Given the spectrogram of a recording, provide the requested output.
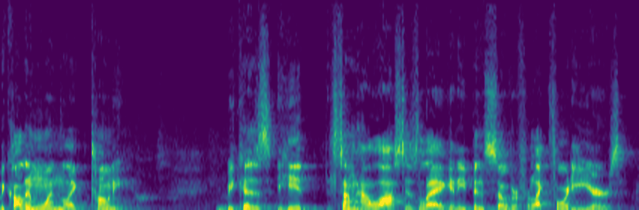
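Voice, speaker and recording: A man's medium-pitched voice, bright and sharp in tone, with an American accent. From Arizona. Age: 60s. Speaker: recovery meeting speaker. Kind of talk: testimony.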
